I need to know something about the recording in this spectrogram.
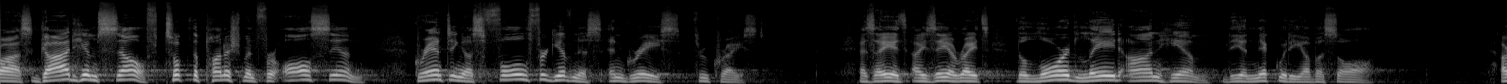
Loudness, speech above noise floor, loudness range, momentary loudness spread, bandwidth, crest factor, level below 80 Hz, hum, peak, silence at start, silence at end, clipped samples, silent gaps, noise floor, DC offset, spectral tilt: -26 LUFS; 44 dB; 7 LU; 16 LU; 19.5 kHz; 16 dB; -76 dBFS; none; -10 dBFS; 0 s; 0 s; under 0.1%; none; -69 dBFS; under 0.1%; -5.5 dB/octave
